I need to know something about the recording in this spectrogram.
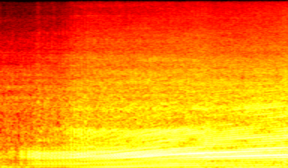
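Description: A V-twin sport bike engine revs up as the bike accelerates.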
